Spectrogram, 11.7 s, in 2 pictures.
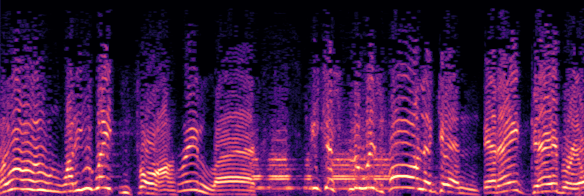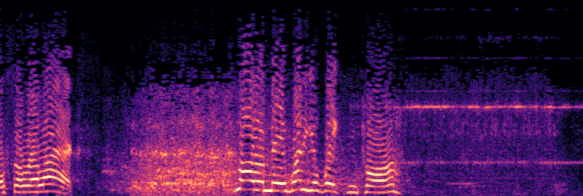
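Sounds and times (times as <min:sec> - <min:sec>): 
speech: 0:00.7 - 0:07.5, 0:08.2 - 0:10.0
laughter: 0:06.9 - 0:09.7
doorbell ringing: 0:09.8 - 0:11.6.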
